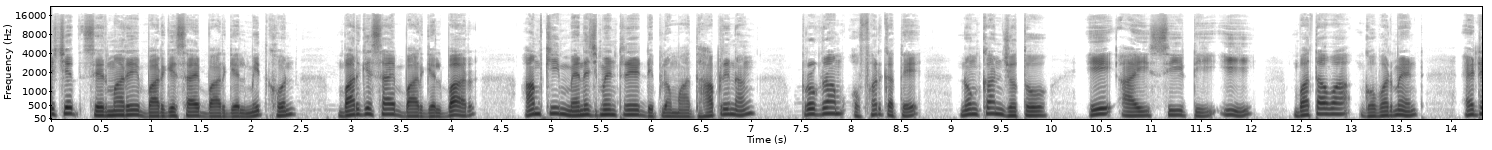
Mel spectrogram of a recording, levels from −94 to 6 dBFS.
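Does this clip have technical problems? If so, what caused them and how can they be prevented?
No, the speech signal holds steady throughout, with no audible dropouts, distortion or other technical defects.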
